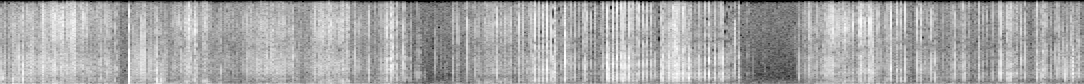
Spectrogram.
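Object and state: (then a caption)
Faux leather sheet scratched with nails. Long nails scratch across a flat black embossed faux leather sheet lying on a fur rug. The result is a steady, dense rasping scrape with a heavy low rumble, dipping briefly quieter around the fourth and eighth seconds.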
